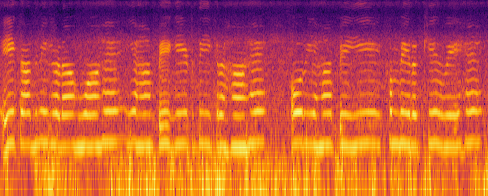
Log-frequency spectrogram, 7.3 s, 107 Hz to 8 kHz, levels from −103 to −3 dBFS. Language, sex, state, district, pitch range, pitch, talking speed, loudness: Hindi, female, Haryana, Jhajjar, 315-335 Hz, 320 Hz, 155 wpm, -14 LUFS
